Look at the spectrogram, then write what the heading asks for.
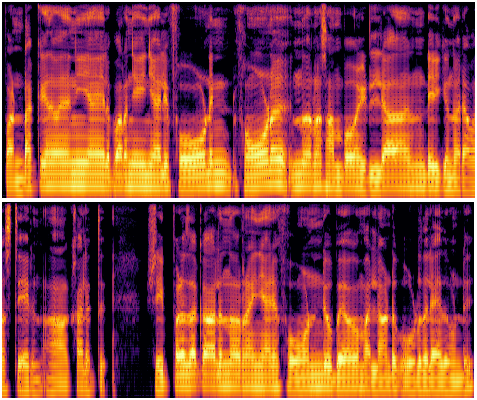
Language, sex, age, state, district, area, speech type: Malayalam, male, 30-45, Kerala, Wayanad, rural, spontaneous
